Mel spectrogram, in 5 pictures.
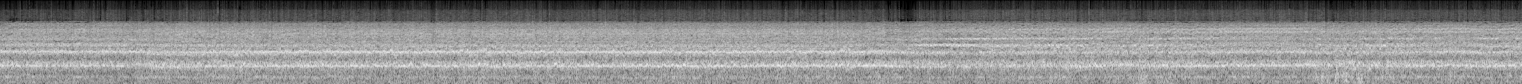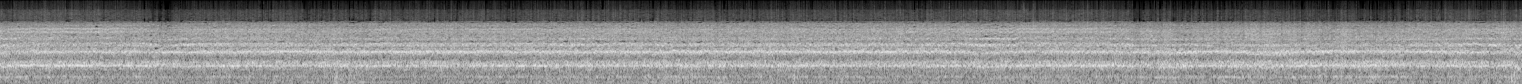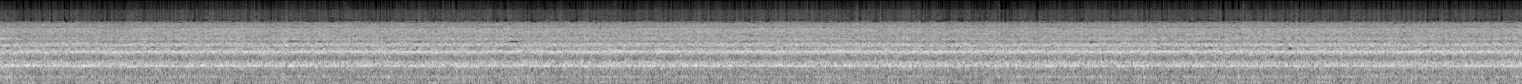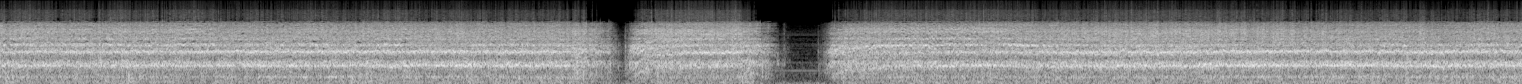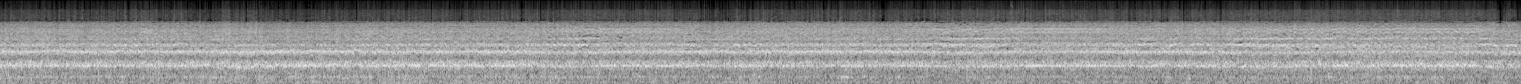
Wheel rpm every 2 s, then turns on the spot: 220, 210, 210, 210, 220, 210, 220, 220, 230, 240, 230, 240, 230, 220, 230, 230, 230, 240, 230, 230, 240, 230, 230, 230, 230, 170, 120, 190, 210, 230, 230, 230, 240, 230, 230, 230, 220, 210.
none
